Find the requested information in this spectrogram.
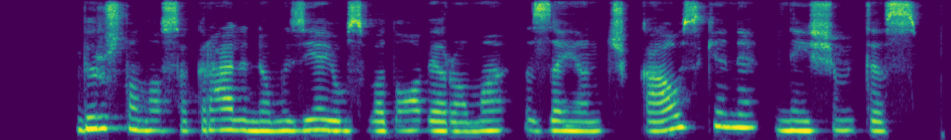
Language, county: Lithuanian, Kaunas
